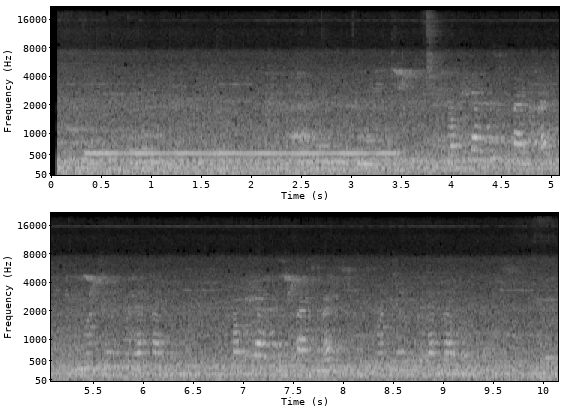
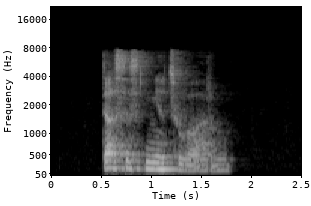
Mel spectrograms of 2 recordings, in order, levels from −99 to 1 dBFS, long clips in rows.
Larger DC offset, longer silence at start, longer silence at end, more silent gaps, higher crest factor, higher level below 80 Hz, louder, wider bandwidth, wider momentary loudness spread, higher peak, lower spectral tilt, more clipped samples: neither; second, 0.05 s vs 0.5 s; second, 0 s vs 0.75 s; neither; first, 30 dB vs 20 dB; first, -42 dBFS vs -74 dBFS; first, -30 LUFS vs -33 LUFS; first, 20 kHz vs 8 kHz; second, 4 LU vs 13 LU; first, 0 dBFS vs -16 dBFS; first, -7 dB/octave vs -5 dB/octave; neither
